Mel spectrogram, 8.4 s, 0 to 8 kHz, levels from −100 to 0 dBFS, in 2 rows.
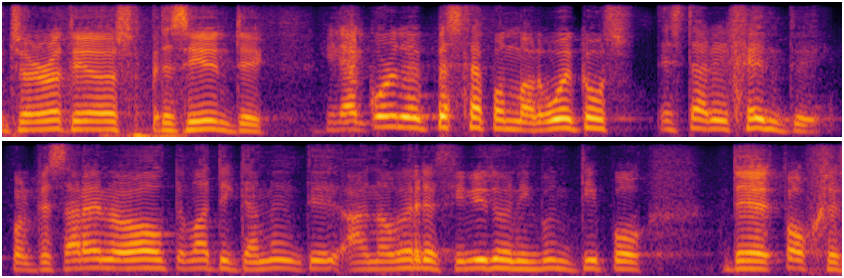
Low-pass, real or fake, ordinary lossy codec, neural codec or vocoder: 7.2 kHz; fake; none; codec, 16 kHz, 0.5 kbps, X-Codec, HuBERT features, trained on balanced general audio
